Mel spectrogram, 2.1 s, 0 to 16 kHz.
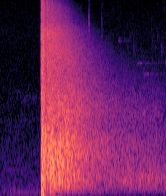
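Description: A Glock 23 fires a single .357 SIG round into ballistic gel, one sharp, loud blast after silence, followed by a long ringing decay of echo.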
